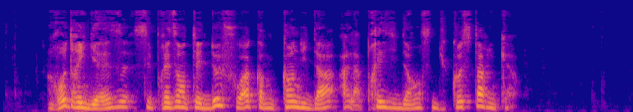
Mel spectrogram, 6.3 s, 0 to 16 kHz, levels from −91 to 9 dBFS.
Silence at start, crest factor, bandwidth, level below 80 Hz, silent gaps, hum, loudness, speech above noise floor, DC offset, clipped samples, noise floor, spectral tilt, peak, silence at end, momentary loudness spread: 0.5 s; 18 dB; 11.5 kHz; -56 dBFS; none; none; -21 LUFS; 54 dB; under 0.1%; under 0.1%; -74 dBFS; -7.5 dB/octave; -4 dBFS; 1.2 s; 11 LU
